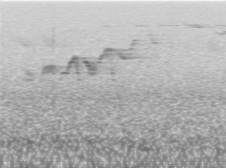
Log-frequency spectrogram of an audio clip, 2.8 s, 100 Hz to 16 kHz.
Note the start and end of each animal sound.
[0.21, 1.19] Black-throated Blue Warbler (Setophaga caerulescens)
[0.30, 2.06] Swainson's Thrush (Catharus ustulatus)
[1.34, 2.83] Golden-crowned Kinglet (Regulus satrapa)
[2.26, 2.83] Brown Creeper (Certhia americana)

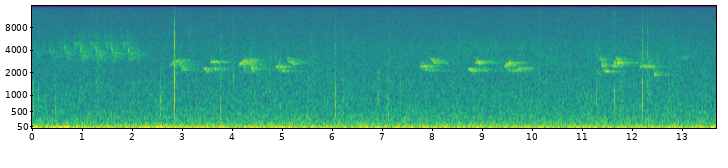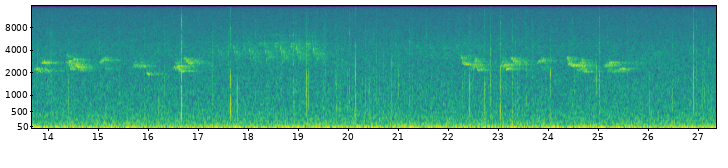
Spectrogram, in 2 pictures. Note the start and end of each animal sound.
[0.00, 2.19] Ovenbird (Seiurus aurocapilla)
[2.71, 5.50] American Robin (Turdus migratorius)
[7.72, 10.09] American Robin (Turdus migratorius)
[11.18, 12.79] American Robin (Turdus migratorius)
[13.67, 17.16] American Robin (Turdus migratorius)
[17.16, 19.67] Ovenbird (Seiurus aurocapilla)
[22.08, 25.77] American Robin (Turdus migratorius)

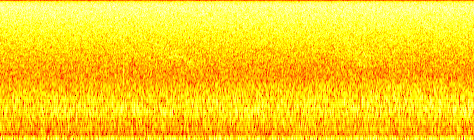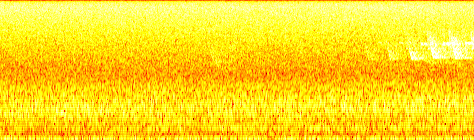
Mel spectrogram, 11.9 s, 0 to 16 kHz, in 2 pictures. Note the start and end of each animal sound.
[0.00, 8.91] Blue-headed Vireo (Vireo solitarius)
[10.38, 11.86] Ovenbird (Seiurus aurocapilla)

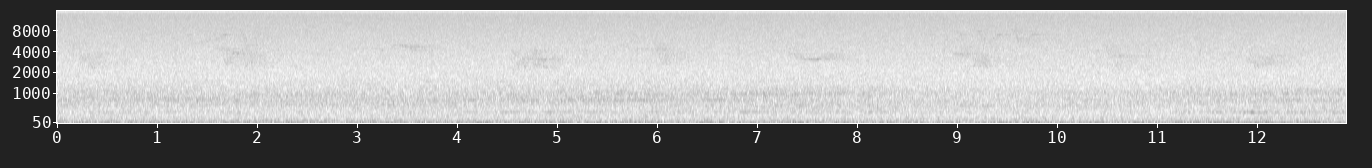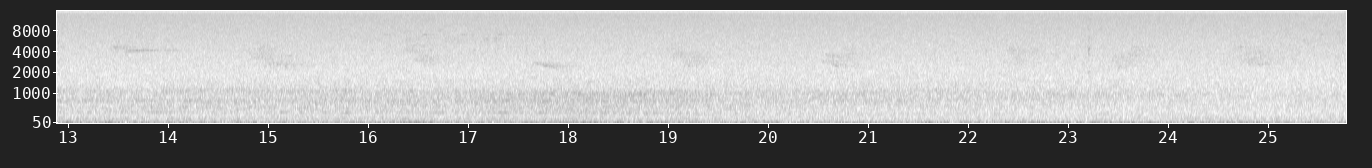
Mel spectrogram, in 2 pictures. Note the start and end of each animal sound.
[0.00, 25.79] Red-eyed Vireo (Vireo olivaceus)
[0.77, 1.90] Blackburnian Warbler (Setophaga fusca)
[7.35, 7.79] Eastern Wood-Pewee (Contopus virens)
[8.86, 10.10] Blackburnian Warbler (Setophaga fusca)
[13.41, 14.13] Broad-winged Hawk (Buteo platypterus)
[16.42, 17.51] Blackburnian Warbler (Setophaga fusca)

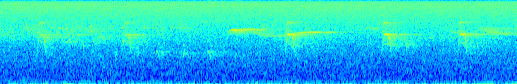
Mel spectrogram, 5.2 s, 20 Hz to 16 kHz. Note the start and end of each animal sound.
[0.00, 0.93] Ovenbird (Seiurus aurocapilla)
[0.00, 5.17] American Robin (Turdus migratorius)
[1.20, 2.60] American Crow (Corvus brachyrhynchos)
[2.18, 3.54] Eastern Wood-Pewee (Contopus virens)
[4.17, 5.17] Black-throated Blue Warbler (Setophaga caerulescens)

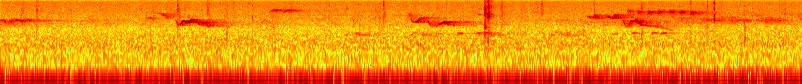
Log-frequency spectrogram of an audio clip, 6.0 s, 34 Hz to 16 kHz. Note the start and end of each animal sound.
[1.08, 6.01] Red-eyed Vireo (Vireo olivaceus)
[2.54, 5.07] American Crow (Corvus brachyrhynchos)
[4.61, 6.01] Black-capped Chickadee (Poecile atricapillus)

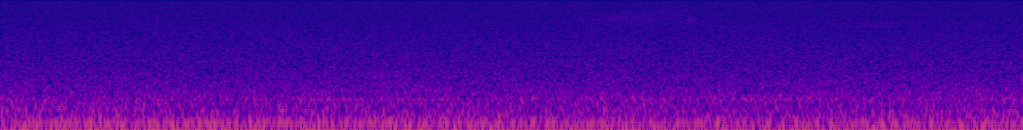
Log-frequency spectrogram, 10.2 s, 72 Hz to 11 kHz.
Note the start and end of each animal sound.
[5.43, 7.25] Northern Parula (Setophaga americana)

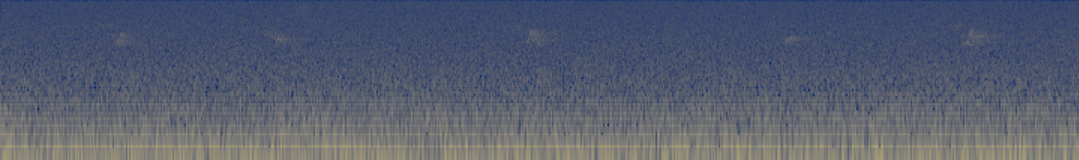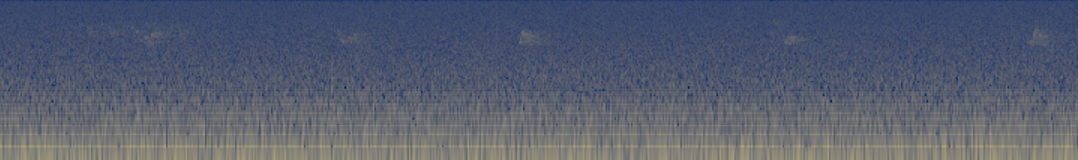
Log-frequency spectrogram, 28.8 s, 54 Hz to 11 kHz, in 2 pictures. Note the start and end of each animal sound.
[1.49, 13.27] Red-eyed Vireo (Vireo olivaceus)
[14.97, 17.23] Ovenbird (Seiurus aurocapilla)
[16.15, 28.64] Red-eyed Vireo (Vireo olivaceus)

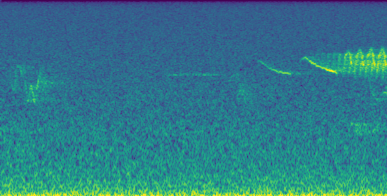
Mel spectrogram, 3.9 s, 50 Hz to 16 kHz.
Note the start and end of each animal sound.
[0.00, 3.88] Red-eyed Vireo (Vireo olivaceus)
[2.38, 3.88] Black-throated Blue Warbler (Setophaga caerulescens)

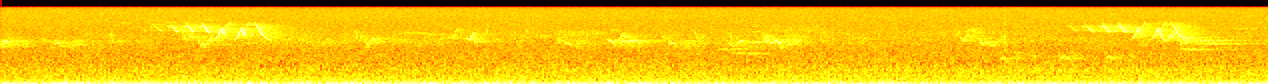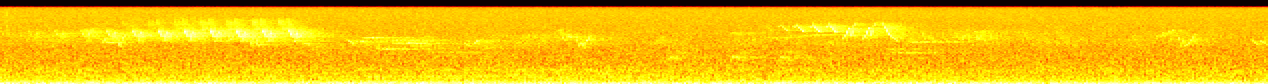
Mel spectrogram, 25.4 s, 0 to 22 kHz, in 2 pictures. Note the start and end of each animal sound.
[0.00, 1.30] American Robin (Turdus migratorius)
[0.00, 2.27] Red-eyed Vireo (Vireo olivaceus)
[1.29, 2.86] Chestnut-sided Warbler (Setophaga pensylvanica)
[3.25, 7.12] Red-eyed Vireo (Vireo olivaceus)
[3.73, 5.14] Eastern Wood-Pewee (Contopus virens)
[5.43, 7.97] American Robin (Turdus migratorius)
[7.08, 7.99] Wood Thrush (Hylocichla mustelina)
[9.26, 11.64] American Crow (Corvus brachyrhynchos)
[9.55, 25.36] Red-eyed Vireo (Vireo olivaceus)
[10.47, 12.06] Chestnut-sided Warbler (Setophaga pensylvanica)
[11.73, 12.65] Wood Thrush (Hylocichla mustelina)
[13.12, 16.01] Ovenbird (Seiurus aurocapilla)
[16.18, 17.27] Wood Thrush (Hylocichla mustelina)
[18.87, 21.10] American Crow (Corvus brachyrhynchos)
[19.79, 21.25] Eastern Wood-Pewee (Contopus virens)
[20.33, 21.89] Chestnut-sided Warbler (Setophaga pensylvanica)
[21.51, 22.38] Wood Thrush (Hylocichla mustelina)

